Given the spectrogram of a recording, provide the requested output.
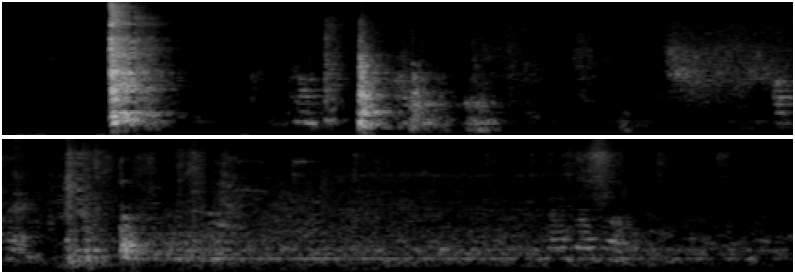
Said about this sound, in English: I think Prada needs out. She's barking. Did you hear? No, go get that dog.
